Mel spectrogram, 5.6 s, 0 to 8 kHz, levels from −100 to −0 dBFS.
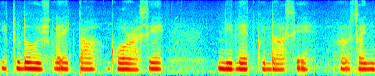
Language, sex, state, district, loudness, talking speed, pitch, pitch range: Nagamese, female, Nagaland, Kohima, -17 LUFS, 125 wpm, 195 Hz, 190-205 Hz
